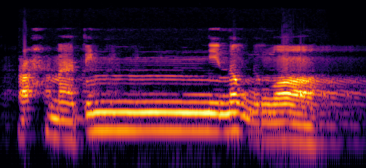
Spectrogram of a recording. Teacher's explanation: memasukkan tanwin kasroh pada mim disertai dengungan 2 harakat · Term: idgham bi gunnah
